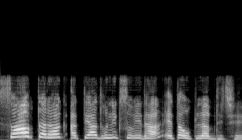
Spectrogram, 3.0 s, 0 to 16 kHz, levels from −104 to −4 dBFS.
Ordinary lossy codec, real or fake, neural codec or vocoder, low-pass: none; fake; codec, 16 kHz, 16 kbps, FunCodec, trained on LibriTTS, 50 frames a second; 7.2 kHz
